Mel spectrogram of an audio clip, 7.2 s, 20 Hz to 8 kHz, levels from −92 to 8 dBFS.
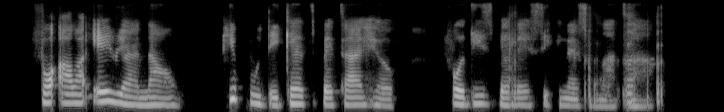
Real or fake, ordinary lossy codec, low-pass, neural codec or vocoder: fake; none; 7.2 kHz; codec, 16 kHz, 4 kbps, X-Codec, HuBERT features, trained on general audio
